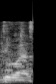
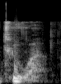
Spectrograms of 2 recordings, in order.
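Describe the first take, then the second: First: The word begins with a D sound. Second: The word begins with a T sound. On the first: The speaker calls it wrong. "hear me pronounce it Duat sometime" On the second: The speaker calls it right. "it should be pronounced with the T sound"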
